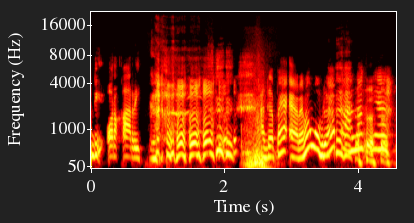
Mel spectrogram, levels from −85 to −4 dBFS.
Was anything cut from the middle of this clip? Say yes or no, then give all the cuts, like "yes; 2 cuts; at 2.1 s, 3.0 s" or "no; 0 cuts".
yes; 1 cut; at 2.3 s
